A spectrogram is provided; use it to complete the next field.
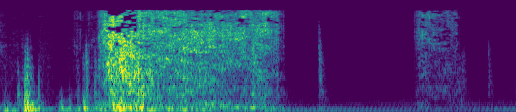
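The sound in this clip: A sheet of paper torn from a book in one loud, long rip, set between a few shorter crackling rustles of the page.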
